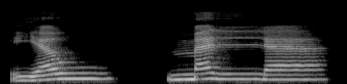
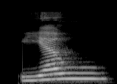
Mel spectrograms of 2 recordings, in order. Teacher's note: You're merging the sound of tanween into lam and without making gunna. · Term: idgham without gunna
